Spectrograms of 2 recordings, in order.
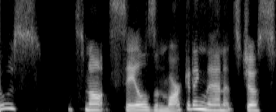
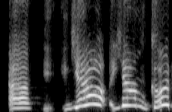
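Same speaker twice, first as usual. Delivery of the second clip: high, louder awkward stammer; flustered cashier; 14 semitones higher, 4 dB louder than usual. Retold or imitated. Cashier caught off guard, high flustered stammer. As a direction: stumble out a surprised answer. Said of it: "she was like".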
